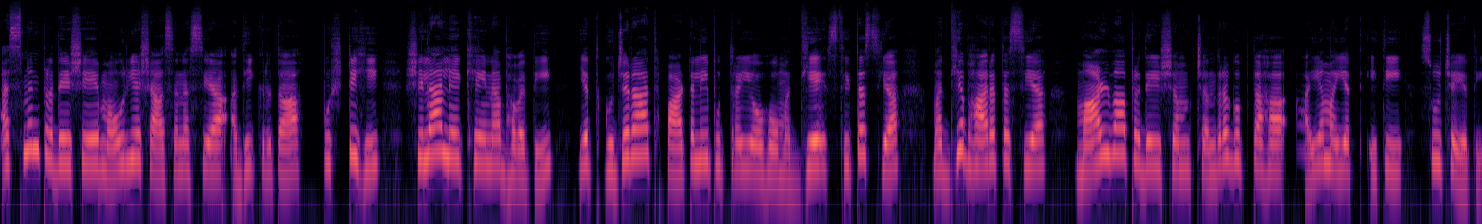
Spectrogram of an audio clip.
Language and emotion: Sanskrit, neutral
